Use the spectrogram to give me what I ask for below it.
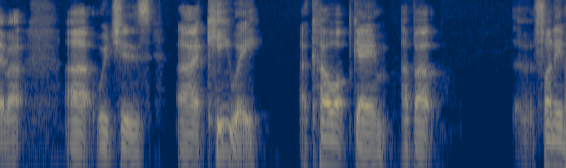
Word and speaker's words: KeyWe: It's Kiwi as in the bird, but it's spelt key as in keyboard key, KEYWE, we as in us.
